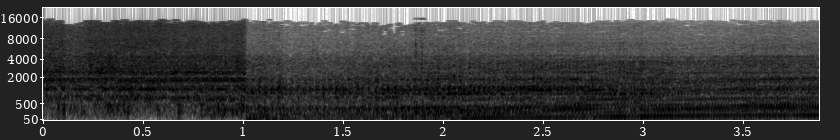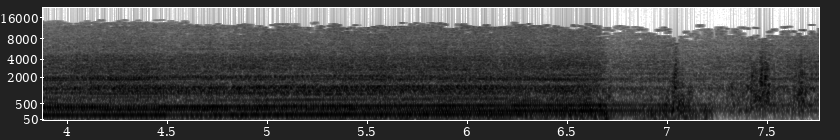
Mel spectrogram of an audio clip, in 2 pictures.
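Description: An outboard motor revs up close, rising in pitch and then holding a steady roar.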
